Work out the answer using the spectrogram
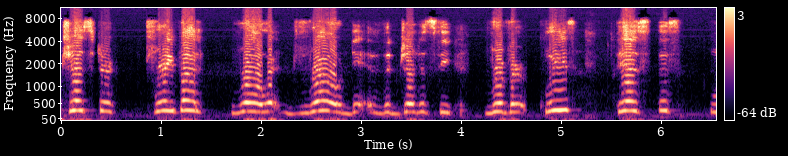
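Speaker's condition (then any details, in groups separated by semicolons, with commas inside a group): Cerebral palsy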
